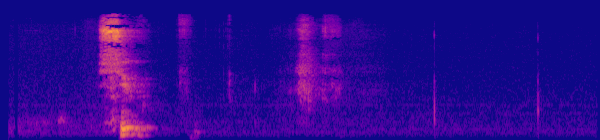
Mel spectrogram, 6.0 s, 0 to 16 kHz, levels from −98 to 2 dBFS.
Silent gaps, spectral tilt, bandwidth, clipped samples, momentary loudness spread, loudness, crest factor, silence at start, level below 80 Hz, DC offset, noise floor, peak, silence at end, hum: none; -1 dB/octave; 11 kHz; under 0.1%; 28 LU; -21 LUFS; 26 dB; 1 s; under -90 dBFS; under 0.1%; -78 dBFS; -8 dBFS; 2.95 s; none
